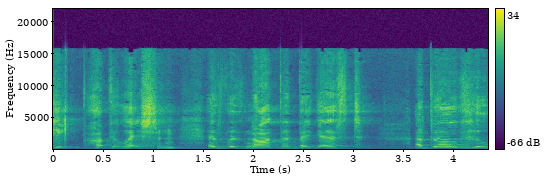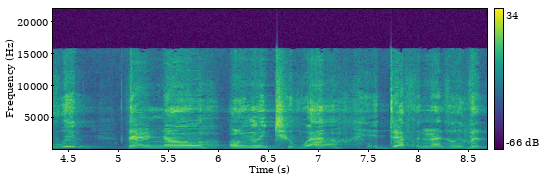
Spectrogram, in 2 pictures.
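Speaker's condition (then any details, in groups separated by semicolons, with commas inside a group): Cerebral palsy; some sounds jumbled, speech therapy for tongue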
